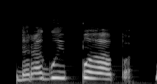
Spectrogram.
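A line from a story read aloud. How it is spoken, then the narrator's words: Child's tender pleading. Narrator (Russian): нежно умолял детский голос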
